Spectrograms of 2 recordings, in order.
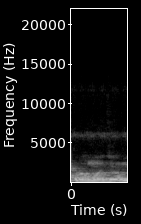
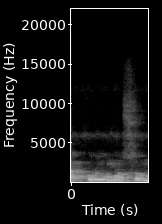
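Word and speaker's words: chromosome: क्रोमोसोम जो होता है क्रोमोजोम भी बहुत आदमी पड़ता है लेकिन इसका वास्तविक उच्चारण जो प्रोनाउन से होता है आपका क्रोमोसोम होता है ठीक है यह जो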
